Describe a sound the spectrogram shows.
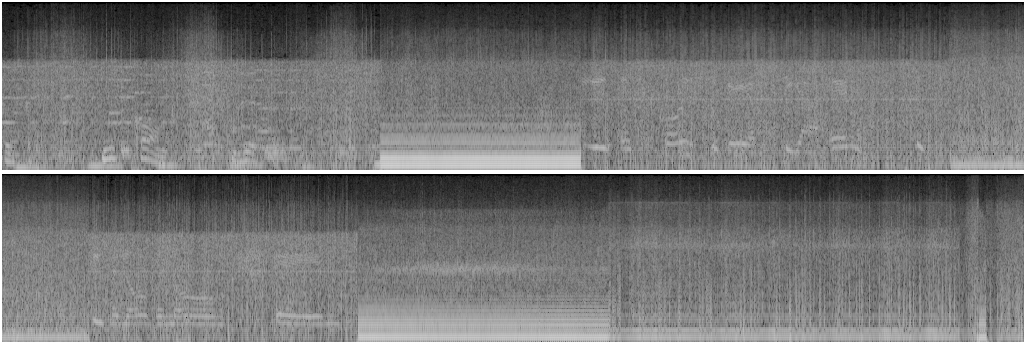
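Radio static hisses steadily from a receiver.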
